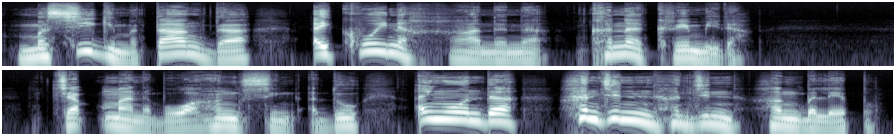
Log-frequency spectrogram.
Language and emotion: Manipuri, angry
